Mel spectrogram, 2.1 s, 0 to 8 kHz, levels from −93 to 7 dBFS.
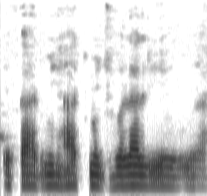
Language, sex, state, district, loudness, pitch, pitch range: Hindi, female, Bihar, Sitamarhi, -21 LUFS, 115 Hz, 105-115 Hz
